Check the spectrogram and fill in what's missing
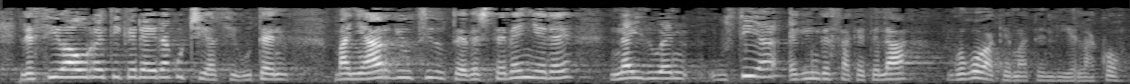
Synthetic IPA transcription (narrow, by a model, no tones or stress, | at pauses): le̞sio̞awre̞t̪ike̞ɾeːɾakut͡ʃiasiɣ̞ut̪e̞n | bajɲaːɾɣiut͡siðut̪e̞βe̞st̪e̞βe̞ɲe̞ɾe̞ | najðue̞ŋɡust̪iae̞ɣind̪e̞sake̞t̪e̞la | ɣo̞ɣ̞o̞ake̞mat̪e̞nd̪ie̞̰lako̞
